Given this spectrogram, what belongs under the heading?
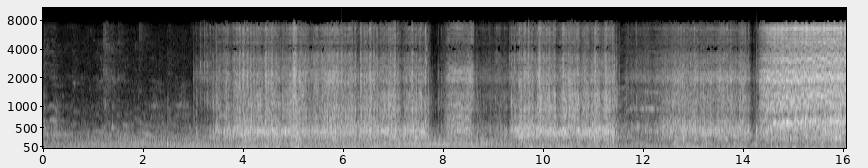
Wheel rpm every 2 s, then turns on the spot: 0, 0, 30, 20, 20, 30, 20, 100.
4-14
